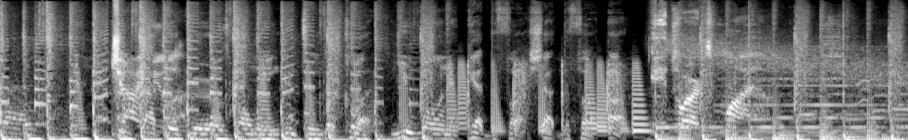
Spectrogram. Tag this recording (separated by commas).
Music, New-age music, Dance music, Soundtrack music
